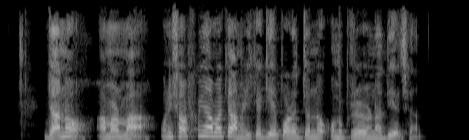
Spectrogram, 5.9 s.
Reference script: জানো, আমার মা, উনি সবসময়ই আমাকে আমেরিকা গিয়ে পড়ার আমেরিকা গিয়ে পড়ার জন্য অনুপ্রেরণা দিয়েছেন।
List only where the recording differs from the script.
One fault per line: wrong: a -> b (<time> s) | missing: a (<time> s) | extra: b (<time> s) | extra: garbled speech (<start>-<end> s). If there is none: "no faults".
missing: আমেরিকা গিয়ে পড়ার (3.8 s)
